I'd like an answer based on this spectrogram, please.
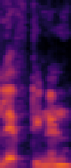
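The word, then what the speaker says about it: lieutenant: हिंदी में लेटिनेंट को क्या बोला जाता है? लेफ्टिनेंट बोला जाता है।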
